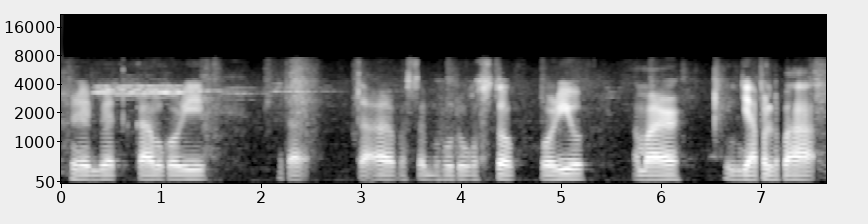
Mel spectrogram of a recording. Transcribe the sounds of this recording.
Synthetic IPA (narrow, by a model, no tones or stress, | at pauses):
ɹeluɛtkamkoɹi | ɛta̰ | ta̰pasɔbɔɦutɔkɔstɔ | koɹiʊ | amaɹ | indijapʰalpa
